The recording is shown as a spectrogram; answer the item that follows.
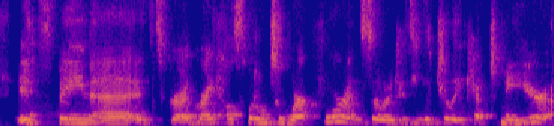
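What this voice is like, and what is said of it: Slight Irish accent. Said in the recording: “half-half accent... there is a few twangs still left of the Irish accent”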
